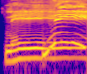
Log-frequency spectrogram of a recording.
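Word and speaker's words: Niamh: on there was someone on radio this this neemo close ne ne yes come on I get one bing there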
